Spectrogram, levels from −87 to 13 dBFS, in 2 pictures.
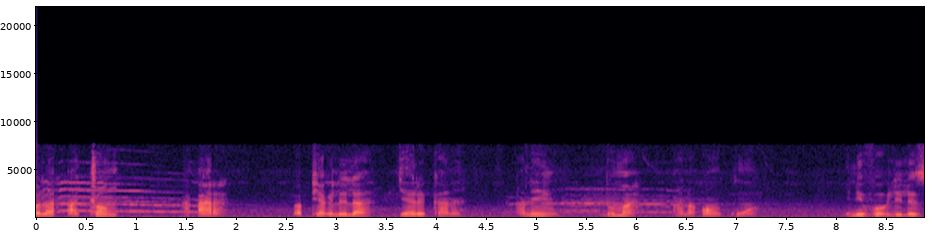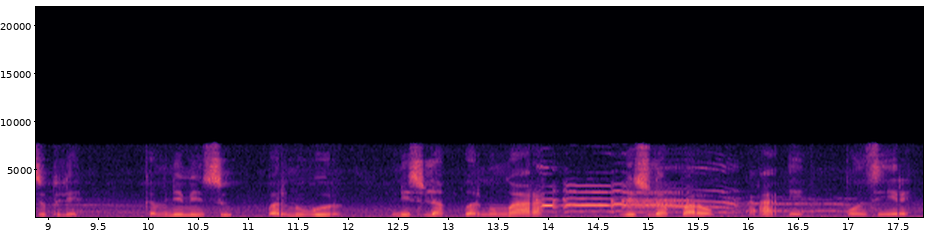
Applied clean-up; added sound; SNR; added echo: none; Chicken, rooster; 8 dB; none.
